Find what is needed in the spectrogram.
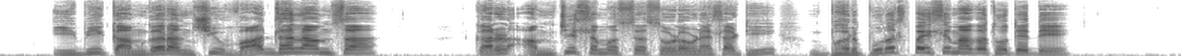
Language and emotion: Marathi, angry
